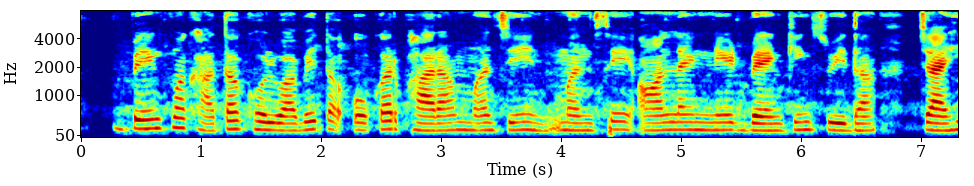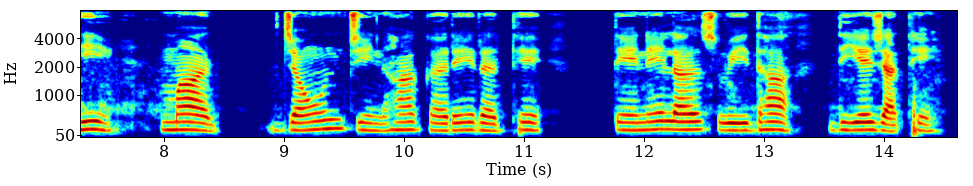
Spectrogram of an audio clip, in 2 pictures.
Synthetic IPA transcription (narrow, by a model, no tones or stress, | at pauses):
bɛ̃ːŋkmãkʰaːt̪akʰoːlʋaːbet̪ɐʔoːkəɾpʰaːɾamãd͡ʒeːnmənseʔaːnlaːɪnːeːʈ̚bɛ̃ːŋkɪ̃ŋɡsʊʋid̪ʱa | t͡ʃaːɦi | mã | d͡ʒəʊnt͡ʃɪnɦakəɾeɾət̪ʰe | t̪eːnelasʊʋid̪ʱa | d̪ijed͡ʒaːt̪ʰe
